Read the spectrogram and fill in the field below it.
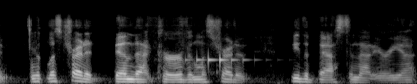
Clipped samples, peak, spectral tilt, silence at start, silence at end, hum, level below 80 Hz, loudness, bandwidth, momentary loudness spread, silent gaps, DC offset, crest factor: under 0.1%; -4 dBFS; -4.5 dB/octave; 0 s; 0.05 s; none; -56 dBFS; -23 LUFS; 11 kHz; 12 LU; none; under 0.1%; 20 dB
